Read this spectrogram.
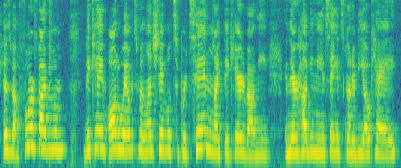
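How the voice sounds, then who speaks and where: A woman's voice: fairly high pitch, fairly even intonation, fairly quick. A young woman venting in a storytime vlog, emotional and close to tears at times, talking straight to her viewers with casual slang. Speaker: vlogger.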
